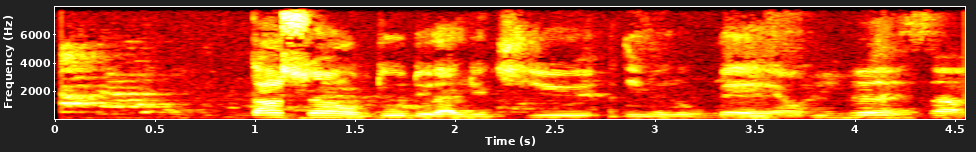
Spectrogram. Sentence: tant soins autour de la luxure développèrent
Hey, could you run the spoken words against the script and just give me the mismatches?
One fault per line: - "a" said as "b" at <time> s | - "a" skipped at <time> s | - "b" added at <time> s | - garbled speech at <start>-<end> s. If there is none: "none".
none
